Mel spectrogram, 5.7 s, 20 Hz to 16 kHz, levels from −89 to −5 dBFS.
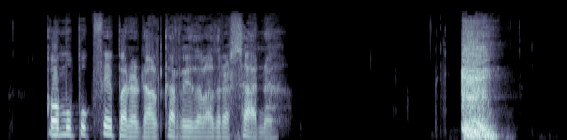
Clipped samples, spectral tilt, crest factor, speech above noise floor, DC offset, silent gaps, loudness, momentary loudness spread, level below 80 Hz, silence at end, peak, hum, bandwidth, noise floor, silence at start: under 0.1%; -5 dB/octave; 18 dB; over 66 dB; under 0.1%; none; -22 LUFS; 14 LU; -50 dBFS; 0.7 s; -6 dBFS; none; 11.5 kHz; under -90 dBFS; 0.45 s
